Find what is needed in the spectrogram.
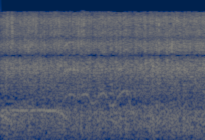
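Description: Studio audience applauding steadily, a dense even patter of clapping.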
